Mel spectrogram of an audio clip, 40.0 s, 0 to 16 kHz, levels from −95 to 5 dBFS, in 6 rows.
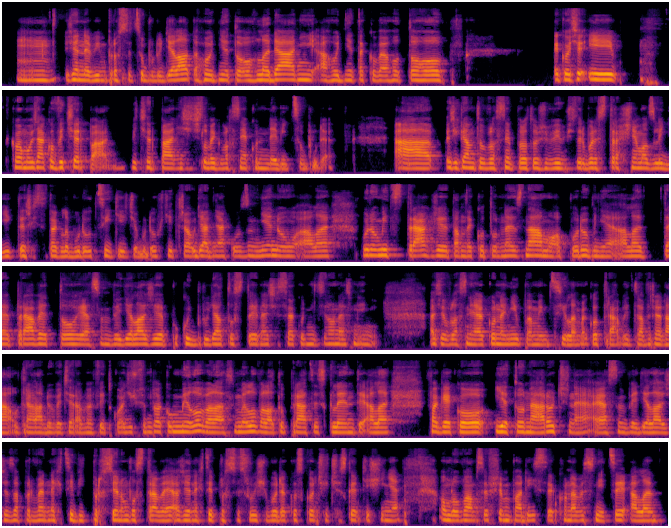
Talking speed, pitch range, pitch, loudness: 230 wpm, 180-195 Hz, 185 Hz, -26 LUFS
